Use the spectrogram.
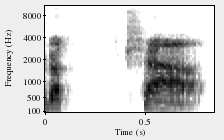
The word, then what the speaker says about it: रक्षा: Raksha, so Ksha is a conjunct. That Ka and a Ksha is joined to get Ksha. So Raksha, there is a pressure on a R word.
